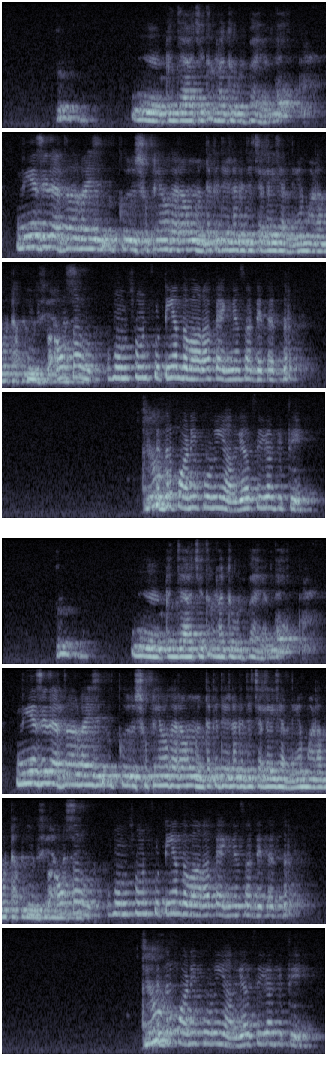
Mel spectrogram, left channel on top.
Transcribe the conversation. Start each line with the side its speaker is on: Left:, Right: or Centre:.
Right: ਹੂੰ - <unintelligible> ਪੰਜਾਬ 'ਚ ਥੋੜ੍ਹਾ ਦੂਰ ਪੈ ਜਾਂਦੈ। ਨਹੀ ਅਸੀ ਤਾਂ ਛੁੱਟੀਆਂ ਵਗੈਰਾ ਹੋਣ ਤਾਂ ਕਿਤੇ ਨਾ ਕਿਤੇ ਚਲੇ ਹੀ ਜਾਨੇ ਆਂ ਮਾੜਾ ਮੋਟਾ
Left: ਹਾਂਜੀ
Right: ਘੁੰਮਣ ਫਿਰਨ
Left: ਉਹ
Right: ਵਾਸਤੇ
Left: ਤਾਂ ਹੁਣ ਹੁਣ ਛੁੱਟੀਆਂ ਦੁਬਾਰਾ ਪੈ ਗਈਆਂ ਸਾਡੇ ਤਾਂ ਇੱਧਰ।
Right: ਕਿਉਂ
Left: ਏਧਰ ਪਾਣੀ ਪੂਣੀ ਆ ਗਿਆ ਸੀਗਾ ਕਿਤੇ,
